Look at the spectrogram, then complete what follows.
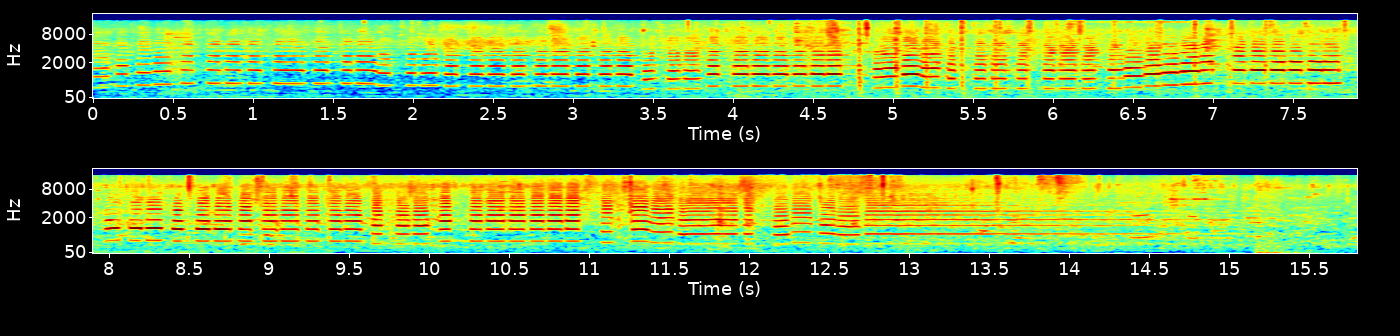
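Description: Busy ambience at the Contramar restaurant on a Friday afternoon: a steady wash of indistinct crowd chatter under loud, sustained melodic tones with sliding pitches, continuous throughout.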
